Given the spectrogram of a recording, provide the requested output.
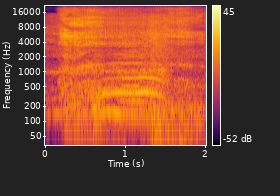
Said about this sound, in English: He let out a threatening roar.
